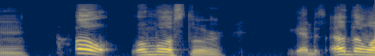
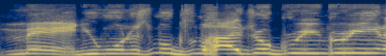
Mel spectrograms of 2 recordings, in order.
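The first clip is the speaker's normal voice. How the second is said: imitating the man; 9 semitones higher, slower than usual. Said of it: "He was like".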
